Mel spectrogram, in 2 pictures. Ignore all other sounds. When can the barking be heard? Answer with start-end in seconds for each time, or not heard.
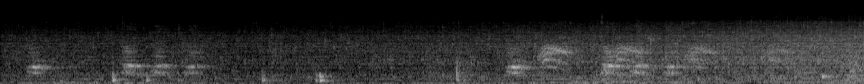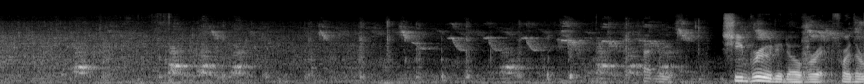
0.2-2.1, 5.0-6.9, 9.3-11.2, 13.6-15.4.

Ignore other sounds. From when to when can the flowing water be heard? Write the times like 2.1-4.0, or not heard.
0.0-12.6.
